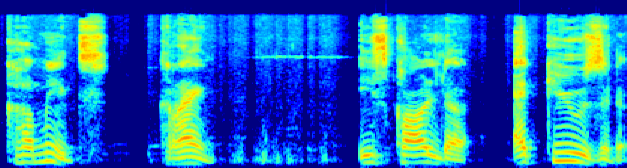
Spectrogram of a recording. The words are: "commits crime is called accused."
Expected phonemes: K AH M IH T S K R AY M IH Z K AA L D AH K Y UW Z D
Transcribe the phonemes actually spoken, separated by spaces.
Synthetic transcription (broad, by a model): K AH M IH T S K R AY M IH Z K AA L D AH K Y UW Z D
